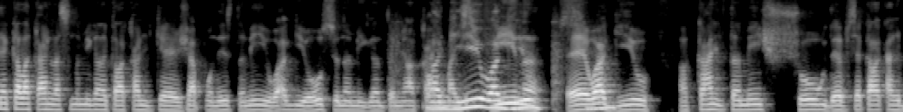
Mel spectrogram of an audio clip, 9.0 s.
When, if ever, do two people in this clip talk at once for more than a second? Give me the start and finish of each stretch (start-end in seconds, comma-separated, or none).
4.2-6.2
